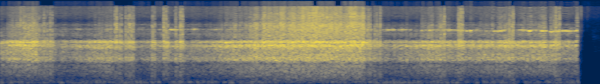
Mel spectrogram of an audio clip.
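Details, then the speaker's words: Power line arcing on HF from large transmission feeder lines on metal towers: several seconds of harsh, loud crackling buzz, then silence after each arc as the radio's AGC reacts. "you'll notice that after each major arc, there's silence, and that's because the AGC on your radio is taking over from the very giant lightning or the power line strike."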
